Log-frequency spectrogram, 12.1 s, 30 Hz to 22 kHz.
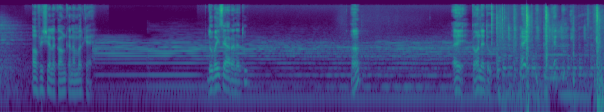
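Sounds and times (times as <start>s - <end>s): low brass-like drone: 1.9s - 10.4s.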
